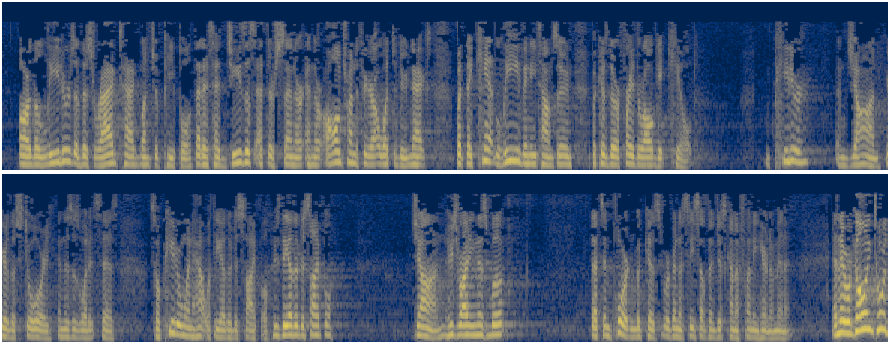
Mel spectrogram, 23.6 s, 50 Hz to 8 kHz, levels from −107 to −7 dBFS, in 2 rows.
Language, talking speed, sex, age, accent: English, 230 wpm, male, 40-59, American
